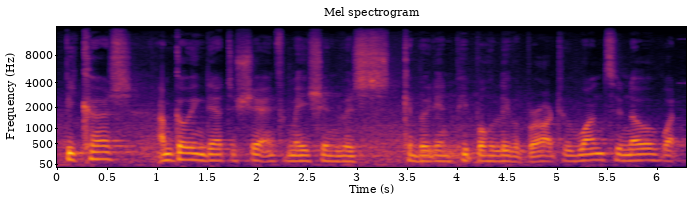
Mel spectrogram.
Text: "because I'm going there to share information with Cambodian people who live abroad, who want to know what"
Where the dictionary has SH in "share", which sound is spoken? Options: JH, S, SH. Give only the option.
SH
